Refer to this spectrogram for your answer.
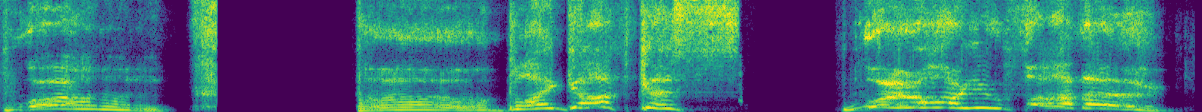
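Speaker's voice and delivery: very high, slow, drawn-out, furious spectral cry. Voicing a risen ghost calling out for the father who betrayed him: angry ghost voice. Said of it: "As he echoes through the chamber and you see him in his anger".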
